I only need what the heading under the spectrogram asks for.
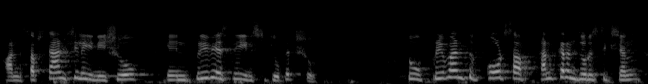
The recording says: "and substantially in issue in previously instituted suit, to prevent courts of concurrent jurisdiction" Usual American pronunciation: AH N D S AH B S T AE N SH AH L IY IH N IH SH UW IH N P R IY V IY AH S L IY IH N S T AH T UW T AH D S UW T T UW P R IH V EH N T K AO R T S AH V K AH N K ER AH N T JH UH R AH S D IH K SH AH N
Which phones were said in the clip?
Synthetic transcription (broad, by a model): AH N D S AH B S T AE N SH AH L IY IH N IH SH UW IH N P R IY V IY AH S L IY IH N S T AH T UW T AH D SH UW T T UW P R IH V EH N T K AO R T S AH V K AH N K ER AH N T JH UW R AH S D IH K SH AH N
